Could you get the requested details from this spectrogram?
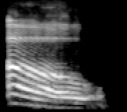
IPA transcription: oʊ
